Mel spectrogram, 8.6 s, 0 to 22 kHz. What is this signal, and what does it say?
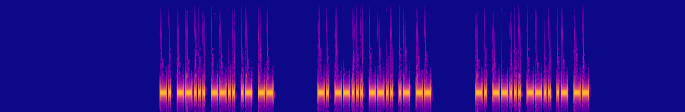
Morse code, heard as a keyed tone, about 41 wpm, 700 Hz. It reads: N7ZAM N7ZAM N7ZAM
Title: USA Call Signs - 5 Characters - Repeated 3x - 45wpm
